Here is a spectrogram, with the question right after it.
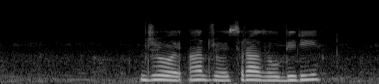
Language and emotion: Russian, neutral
